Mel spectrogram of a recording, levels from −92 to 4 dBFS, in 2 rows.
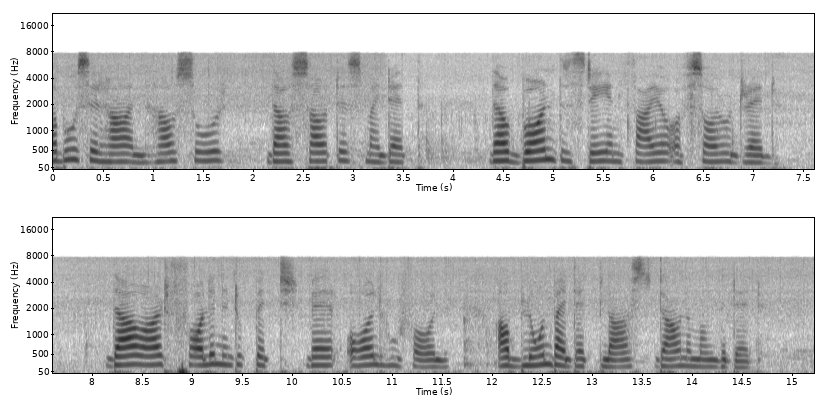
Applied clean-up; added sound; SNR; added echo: none; Frying (food); 19 dB; none.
